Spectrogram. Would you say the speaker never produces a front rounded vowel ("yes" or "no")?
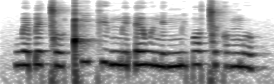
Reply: no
